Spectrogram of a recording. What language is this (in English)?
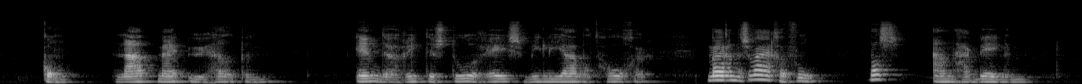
Dutch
